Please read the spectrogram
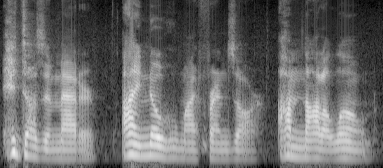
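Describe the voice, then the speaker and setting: A man playing a loyal, defiant young rebel in an audio drama, with a forceful, challenging delivery. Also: mid-range voice, unhurried, gravelly.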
